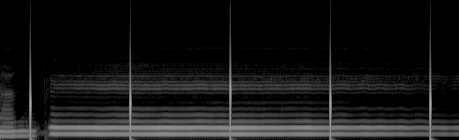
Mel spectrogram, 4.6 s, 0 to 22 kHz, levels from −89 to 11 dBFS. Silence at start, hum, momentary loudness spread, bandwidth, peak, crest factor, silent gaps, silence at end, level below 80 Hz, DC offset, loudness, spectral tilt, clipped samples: 0 s; none; 13 LU; 12 kHz; 0 dBFS; 34 dB; none; 0 s; -56 dBFS; under 0.1%; -34 LUFS; -6.5 dB/octave; under 0.1%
